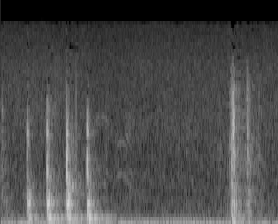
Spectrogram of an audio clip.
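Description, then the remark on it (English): Four quick, solid knocks on a door, a pause of over a second, then two more knocks. Clear, with no voices and only a faint background hiss. “Say, there's someone at the door.”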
